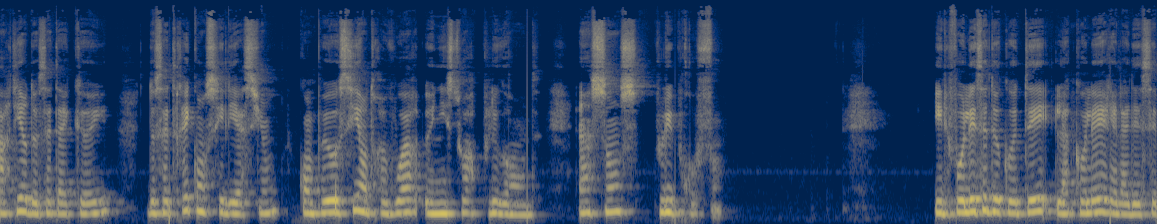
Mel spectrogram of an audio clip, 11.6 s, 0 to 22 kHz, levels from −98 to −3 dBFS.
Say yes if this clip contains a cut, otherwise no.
yes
